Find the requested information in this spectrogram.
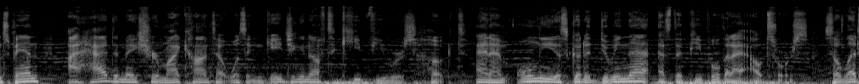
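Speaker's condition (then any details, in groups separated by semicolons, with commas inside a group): No condition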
